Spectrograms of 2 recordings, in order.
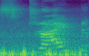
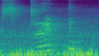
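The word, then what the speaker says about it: striped: ऐसा कुछ, ठीक है, तो उसका प्रोनंसिएशन करेंगे नॉट स्ट्रिप्ड, इट्स स्ट्राइप्ड.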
